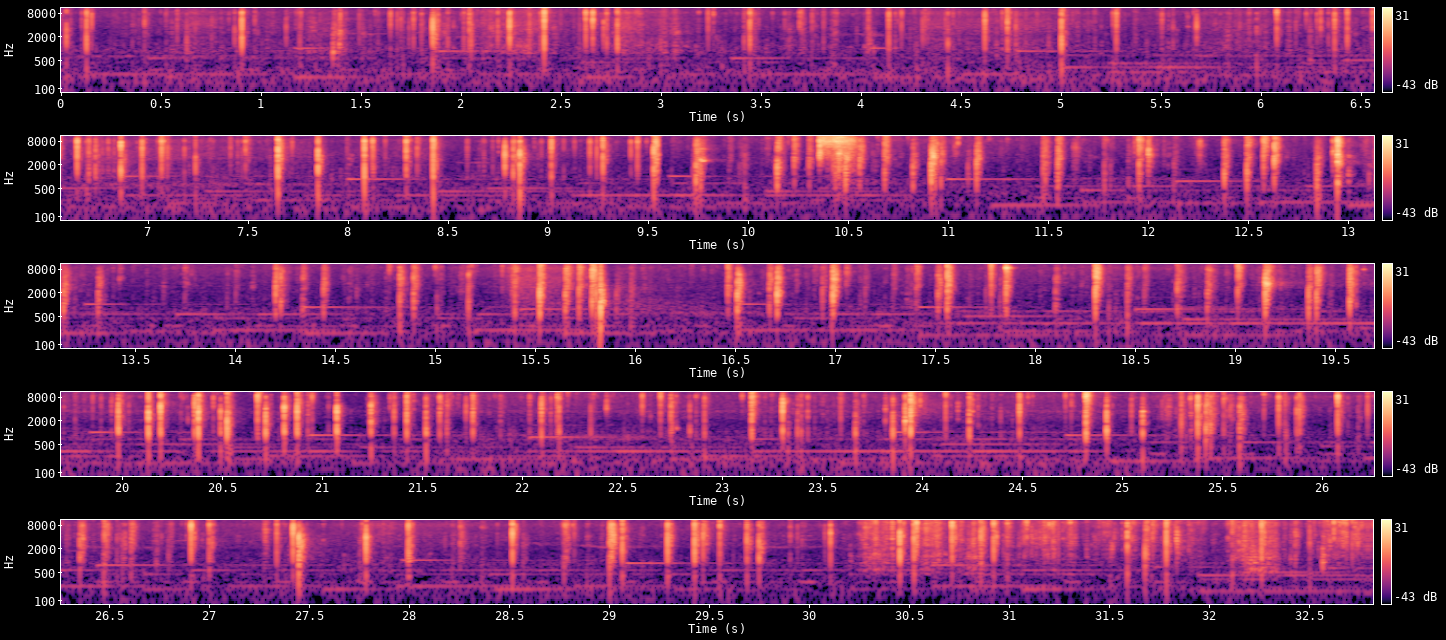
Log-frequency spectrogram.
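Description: Long log fire crackling, with frequent sharp pops and cracks from the burning wood, under soft background music: a slow melody of held notes.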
